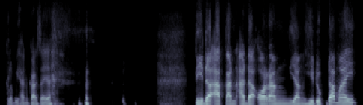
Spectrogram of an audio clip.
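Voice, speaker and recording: A man giving a relaxed online lecture, chatty and laughing often. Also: fairly high pitch, no echo, dull audio. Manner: chatty, laughs often, switches into Sundanese words.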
